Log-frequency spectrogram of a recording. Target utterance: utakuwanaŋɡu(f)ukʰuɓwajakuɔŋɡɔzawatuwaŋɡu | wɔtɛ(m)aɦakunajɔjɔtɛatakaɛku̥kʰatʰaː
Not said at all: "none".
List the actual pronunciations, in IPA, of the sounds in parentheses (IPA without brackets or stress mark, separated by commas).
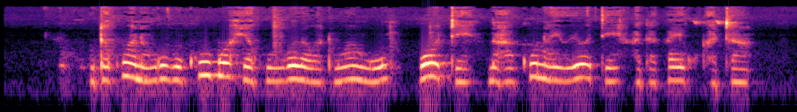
v, n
